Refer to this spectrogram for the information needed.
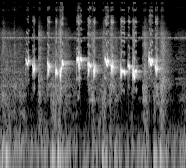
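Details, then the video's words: Captive Sooty-headed Bulbul singing, recorded as a lure to train other caged birds: rapid run of short, clear, chirpy whistled notes, paired and dropping in pitch, over three seconds, with a steady high electronic whine and soft low thumps. "JOGJOG/TRUCUK GACOR, KICAUAN MANTUL"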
